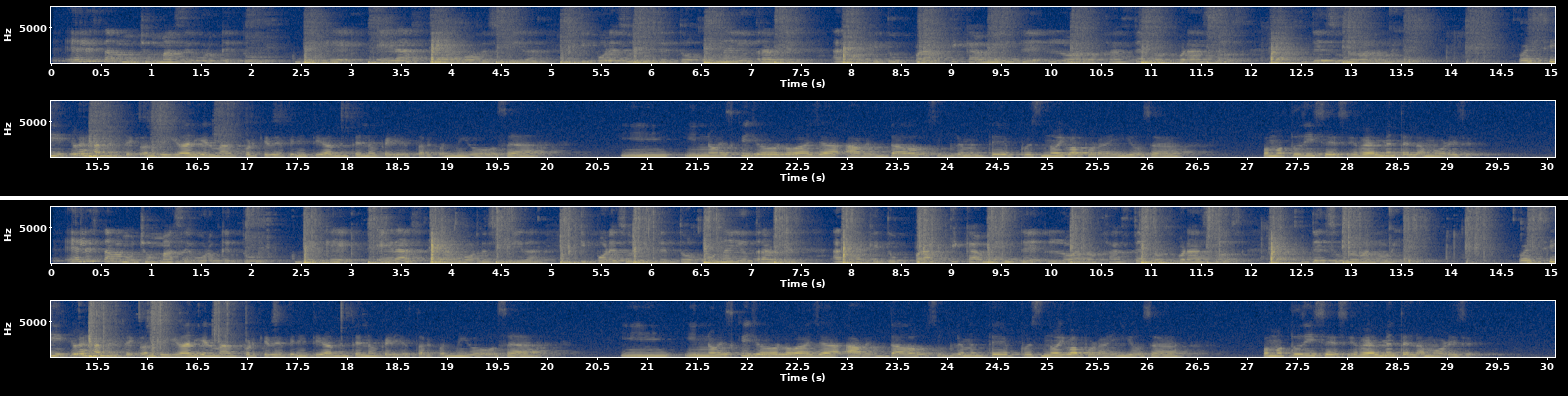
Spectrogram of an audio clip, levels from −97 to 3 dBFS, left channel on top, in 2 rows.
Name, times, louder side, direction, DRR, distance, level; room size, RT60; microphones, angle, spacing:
voice 1, 0.1-2.1 2.4-3.0 3.2-12.2 12.5-13.6, right 1 dB, 30° right, 1 dB, 1.8 m, -36 dB
sound 1, 1.9-5.4 5.8-6.1 6.5-6.9 7.2-7.5 7.9-8.2 8.7-9.0 9.4-9.9 10.2-10.4 10.8-11.2 11.5-12.6 12.9-15.2 15.4-16.2 16.5-17.0 17.9-18.0, right 2 dB, 85° right, 1.2 m, -31 dB
voice 2, 14.7-20.0 20.7-26.3 27.2-29.3, right 1 dB, 10° right, 5 dB, 0.7 m, -30 dB
9.3 x 6.1 x 8.5 m, 1.0 s
head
